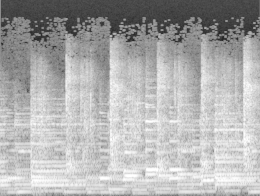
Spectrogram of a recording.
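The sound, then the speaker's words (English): Firm knocks on the wooden top of a piano set the tempo, keeping a steady beat, about six or seven hits spaced evenly, each leaving a warm, ringing resonance behind it. “tries setting the tempo again by hitting the top of the piano.”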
